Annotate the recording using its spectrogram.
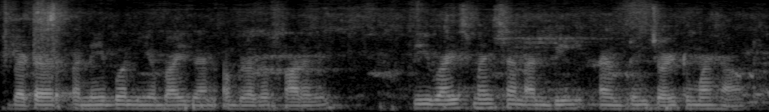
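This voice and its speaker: A man with a medium pitch talks at a fairly quick pace in a flat monotone, with audible room echo and noticeable background noise. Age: 20s. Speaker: devotional speaker. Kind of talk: reading aloud. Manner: halting.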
